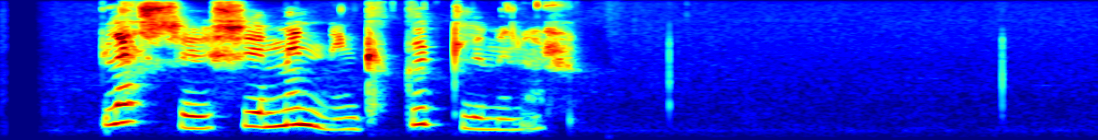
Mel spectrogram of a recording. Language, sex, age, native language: Icelandic, female, 9, Icelandic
